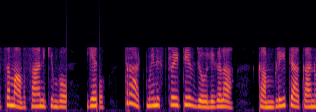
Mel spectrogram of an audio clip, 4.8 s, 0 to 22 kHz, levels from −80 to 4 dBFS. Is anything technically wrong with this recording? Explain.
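Yes, two faults are audible in this speech. Throughout, the Bluetooth CVSD headset codec limits the audio: the codec sends one bit per sample, up or down, with a step size that keeps adapting, and the sound points to the usual 64 kbps Bluetooth headset link. Nothing above 3.8 kHz survives, so the speech is narrow and boxy. The damage is plainly audible: s sounds turn scratchy, loud bright moments distort where the signal outruns the step, and a granular hiss sits underneath.

Between 1.0 and 1.75 s, chunks out of order jumble the speech. A 250 ms piece of audio landed two chunks late and plays after the two pieces that should have followed it. Nothing is missing, but the sequence is scrambled, so that stretch sounds garbled and out of sense. There are three hard joins between the misplaced chunks.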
